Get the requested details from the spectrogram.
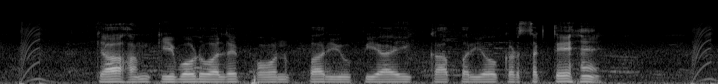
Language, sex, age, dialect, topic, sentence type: Hindi, male, 25-30, Garhwali, banking, question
